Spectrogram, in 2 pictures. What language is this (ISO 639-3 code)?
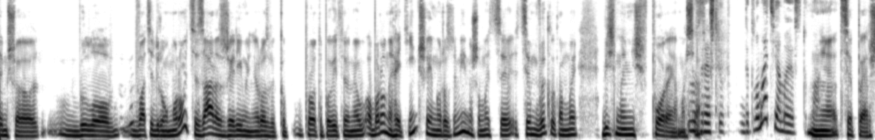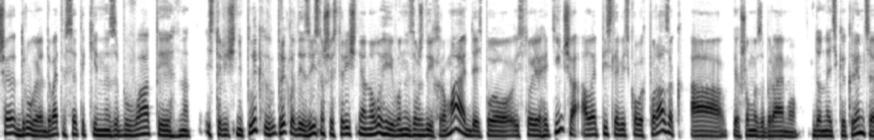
ukr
